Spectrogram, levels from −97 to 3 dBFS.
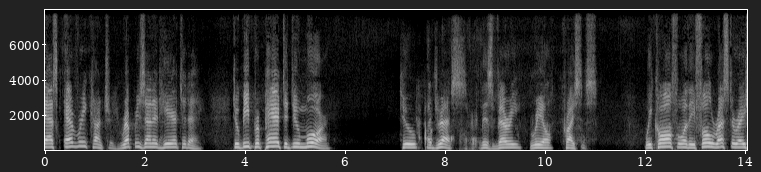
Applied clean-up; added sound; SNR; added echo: neural mask model Resemble Enhance denoiser.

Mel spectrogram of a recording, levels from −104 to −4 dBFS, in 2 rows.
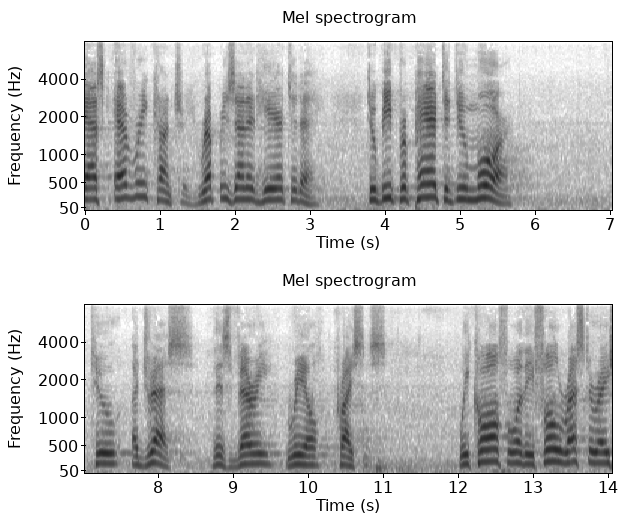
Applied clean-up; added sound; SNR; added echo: none; none; none; none.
